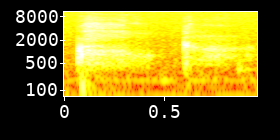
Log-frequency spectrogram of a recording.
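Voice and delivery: breathless frightened whisper; mock overwhelmed whisper; whispered dread. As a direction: gasp it out under your breath.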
